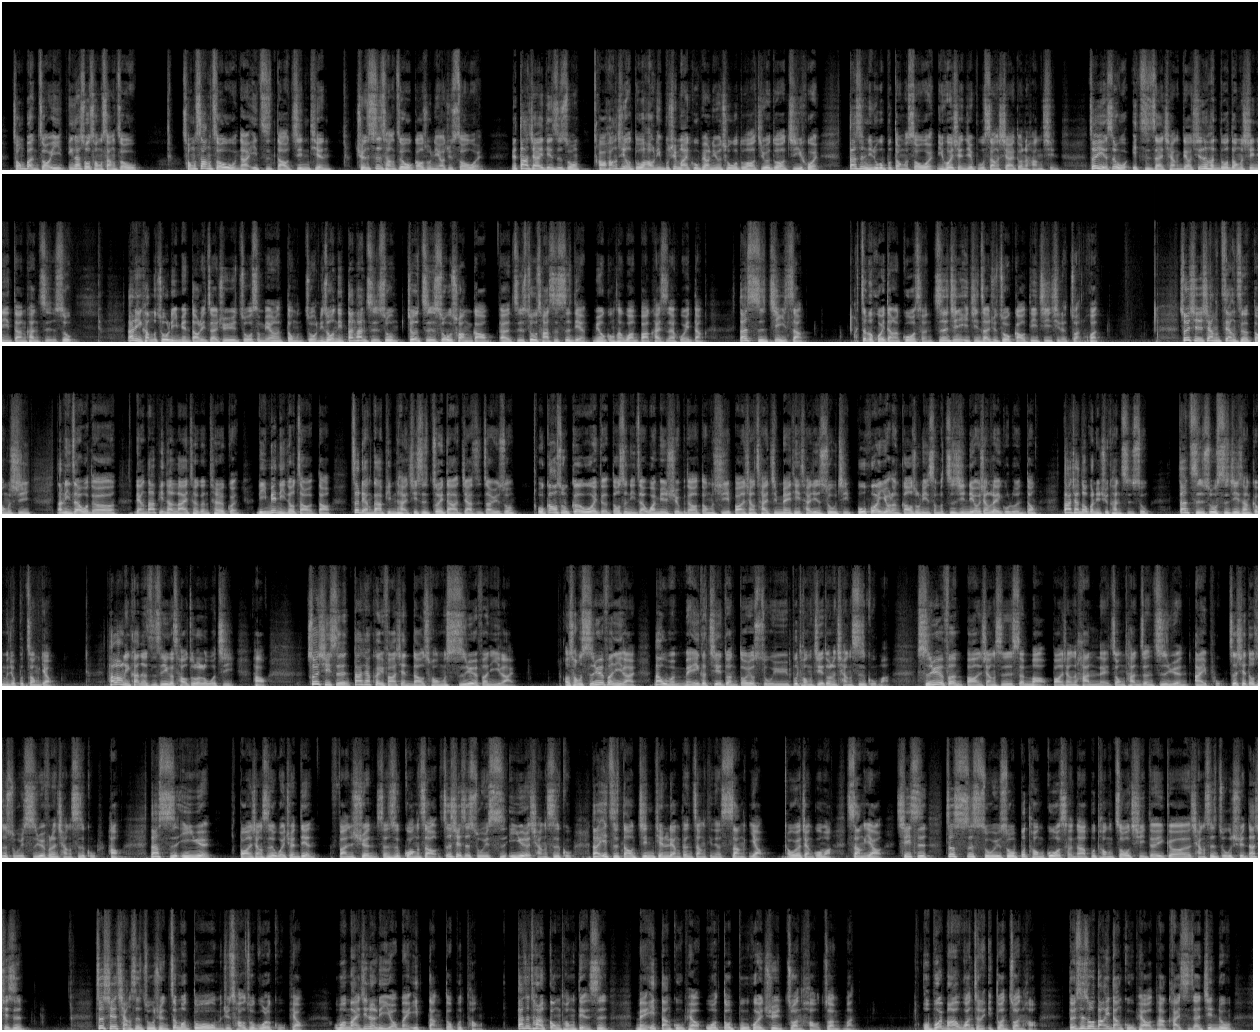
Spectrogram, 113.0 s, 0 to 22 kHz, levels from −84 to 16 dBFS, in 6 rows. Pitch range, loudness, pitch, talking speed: 115-165 Hz, -18 LUFS, 140 Hz, 295 characters per minute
